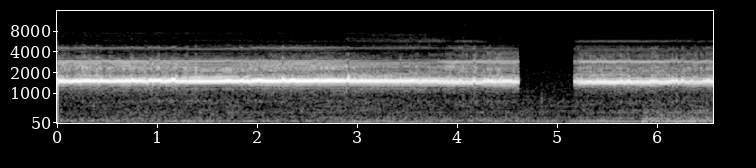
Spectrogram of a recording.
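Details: A tiny frog with a loud voice, encountered while walking home, gives a sustained, flat, buzzing trill with strong overtones. After about four and a half seconds there is a brief abrupt silence, then the same trill continues.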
